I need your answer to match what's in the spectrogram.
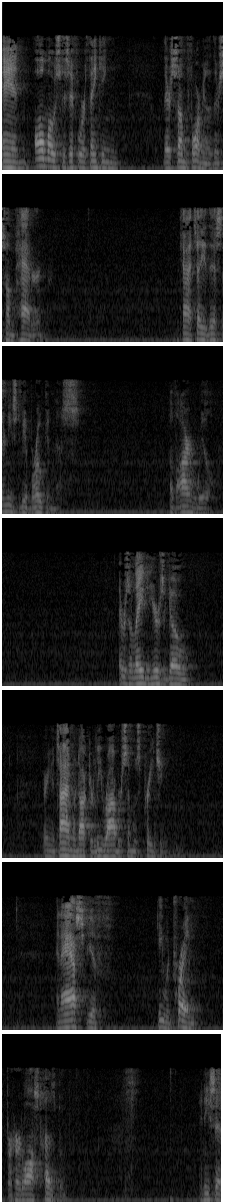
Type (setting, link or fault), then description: setting, large echoing room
